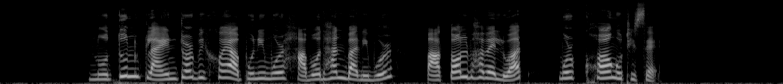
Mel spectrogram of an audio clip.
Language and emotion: Assamese, angry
